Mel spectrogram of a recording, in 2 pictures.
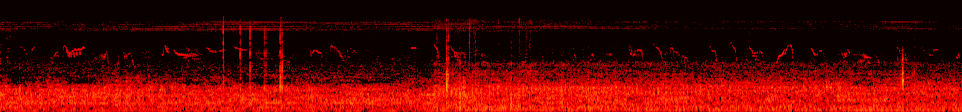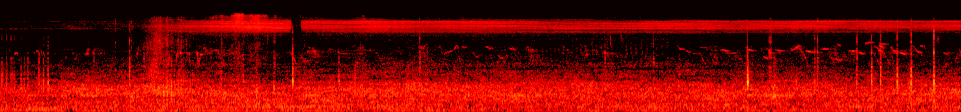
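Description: Near silence: faint outdoor ambience with a few scattered light clicks.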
